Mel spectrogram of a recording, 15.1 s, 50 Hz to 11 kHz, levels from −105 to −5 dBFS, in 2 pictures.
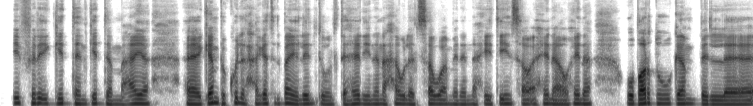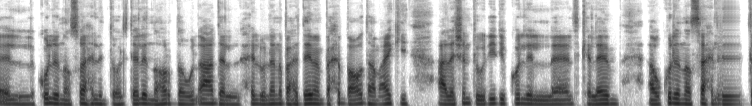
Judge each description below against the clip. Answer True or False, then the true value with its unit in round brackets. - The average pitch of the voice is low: True (130 Hz)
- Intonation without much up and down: True (2.1 semitones)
